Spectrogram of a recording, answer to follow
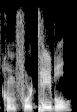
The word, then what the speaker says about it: comfortable: Entonces no es comfortable, it's comfortable, vegetable, adaptable, renewable.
